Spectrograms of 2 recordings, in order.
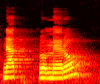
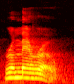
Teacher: Since it's at the end, I would turn it into a long O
